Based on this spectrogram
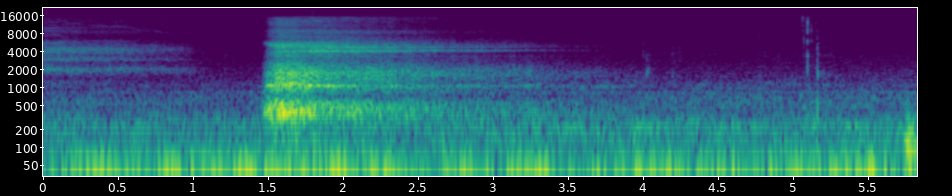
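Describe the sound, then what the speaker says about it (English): A single deep nasal inhale during a meditation exercise starts sharply and loud, then tapers off slowly into quiet room tone, with a few faint clicks afterward. "Focus on the breathing in and what you're imagining, what you're feeling it's coming in"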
